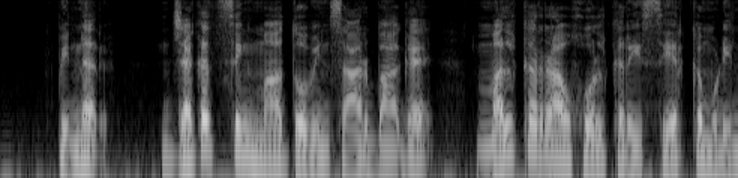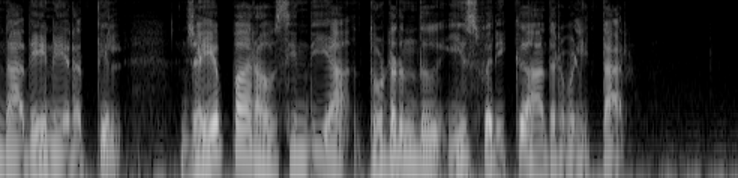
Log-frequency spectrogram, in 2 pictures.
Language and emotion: Tamil, neutral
